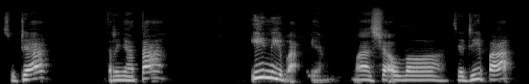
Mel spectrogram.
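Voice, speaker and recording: A woman, a mother telling her story as a podcast guest, indignant and animated. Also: mid-range voice, slow, gravelly. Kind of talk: emotional storytelling in a podcast interview.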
